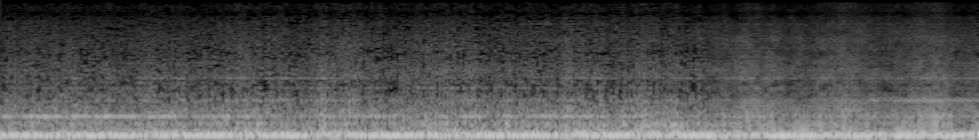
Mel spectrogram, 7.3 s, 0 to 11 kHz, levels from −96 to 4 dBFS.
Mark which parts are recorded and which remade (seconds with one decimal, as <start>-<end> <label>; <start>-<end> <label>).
0.0-5.3 recorded; 5.3-7.3 remade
